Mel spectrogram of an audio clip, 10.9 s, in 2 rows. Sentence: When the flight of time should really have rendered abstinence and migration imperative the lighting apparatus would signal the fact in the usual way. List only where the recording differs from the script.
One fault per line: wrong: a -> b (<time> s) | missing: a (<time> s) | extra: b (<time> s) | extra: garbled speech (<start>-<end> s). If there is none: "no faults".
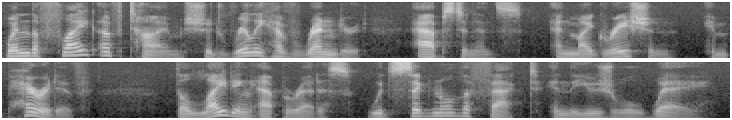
no faults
